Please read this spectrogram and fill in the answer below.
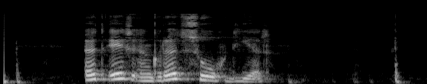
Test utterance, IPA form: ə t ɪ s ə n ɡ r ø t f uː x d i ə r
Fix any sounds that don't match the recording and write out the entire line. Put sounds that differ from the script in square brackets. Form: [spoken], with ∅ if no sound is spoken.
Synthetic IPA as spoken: ə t ɪ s ə n ɡ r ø t [s] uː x d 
